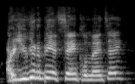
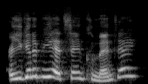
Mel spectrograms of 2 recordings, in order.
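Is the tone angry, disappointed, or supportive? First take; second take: angry; supportive. First: It sounds angry and harsh. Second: It sounds supportive and encouraging.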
